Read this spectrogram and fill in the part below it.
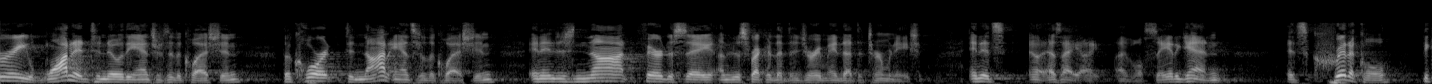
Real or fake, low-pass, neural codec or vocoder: real; 7.2 kHz; none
